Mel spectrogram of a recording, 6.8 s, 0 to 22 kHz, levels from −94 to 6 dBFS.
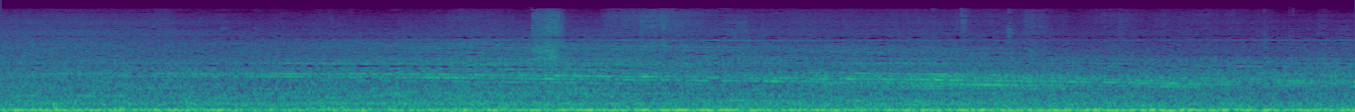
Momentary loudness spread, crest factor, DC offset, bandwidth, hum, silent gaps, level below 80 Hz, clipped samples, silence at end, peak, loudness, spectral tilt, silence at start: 4 LU; 12 dB; under 0.1%; 15 kHz; none; none; -28 dBFS; under 0.1%; 0 s; -12 dBFS; -27 LUFS; -6.5 dB/octave; 0 s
